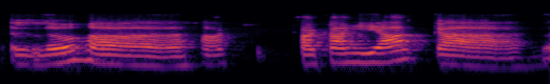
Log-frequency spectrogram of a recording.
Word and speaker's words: Aloha kakahiaka: So how do you say that again? – Aloha kakahiaka. It's all one word.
